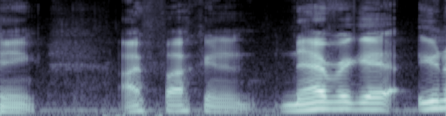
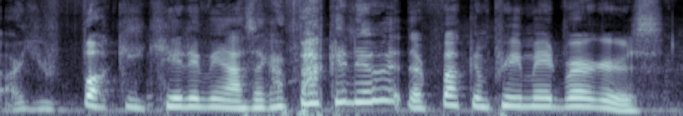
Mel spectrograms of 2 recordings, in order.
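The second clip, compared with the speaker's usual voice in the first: high, incredulous retold outburst; outraged disbelief; 11 semitones higher than usual. Yelling at the manager in disbelief about pre-made burgers. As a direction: pitch way up in mock outrage.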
